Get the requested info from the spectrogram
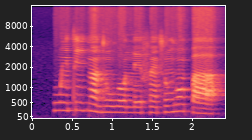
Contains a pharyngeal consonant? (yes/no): no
